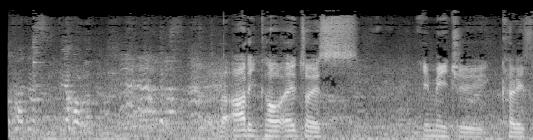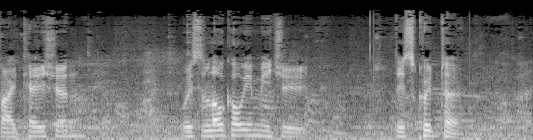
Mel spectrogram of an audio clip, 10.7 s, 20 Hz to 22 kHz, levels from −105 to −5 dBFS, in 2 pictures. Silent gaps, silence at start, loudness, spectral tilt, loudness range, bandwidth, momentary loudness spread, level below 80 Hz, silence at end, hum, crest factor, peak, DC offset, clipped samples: none; 0.1 s; -21 LUFS; -4 dB/octave; 2 LU; 16 kHz; 14 LU; -36 dBFS; 0 s; none; 20 dB; 0 dBFS; under 0.1%; under 0.1%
